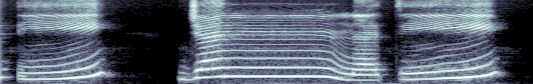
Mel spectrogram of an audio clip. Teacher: تی حرف مدہ ایک الف کے برابر کھینچنا ہے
